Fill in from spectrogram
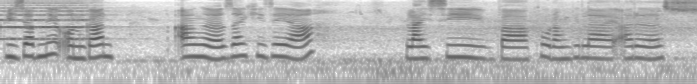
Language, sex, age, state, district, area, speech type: Bodo, female, 18-30, Assam, Udalguri, rural, spontaneous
